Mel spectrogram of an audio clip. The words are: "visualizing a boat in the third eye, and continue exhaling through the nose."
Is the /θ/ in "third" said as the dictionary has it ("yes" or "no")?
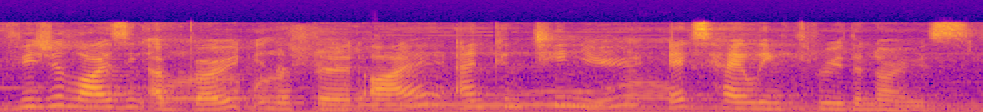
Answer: yes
